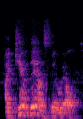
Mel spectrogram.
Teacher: basta você pôr stress, pôr força, pôr entonação mais forte que no can.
